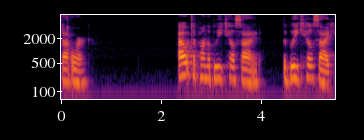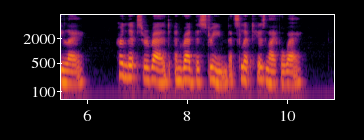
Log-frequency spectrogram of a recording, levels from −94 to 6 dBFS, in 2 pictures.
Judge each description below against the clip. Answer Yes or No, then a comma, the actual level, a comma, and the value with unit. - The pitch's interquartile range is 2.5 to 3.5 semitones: No, average, 4.6 semitones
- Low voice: No, medium, 185 Hz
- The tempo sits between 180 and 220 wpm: No, slow, 135 wpm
